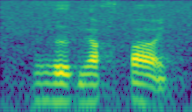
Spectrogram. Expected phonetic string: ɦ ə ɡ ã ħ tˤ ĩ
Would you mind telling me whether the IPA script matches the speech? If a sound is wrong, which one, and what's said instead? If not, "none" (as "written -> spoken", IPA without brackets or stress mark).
none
